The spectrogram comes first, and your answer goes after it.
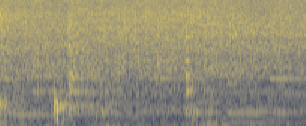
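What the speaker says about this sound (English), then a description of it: "And now I'm going to put the onions, carrots, celery into the pot." Onions, carrots and celery cook in a pot with a steady low sizzle under two distinct clunks of vegetables and a utensil against the pot, with no talking.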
